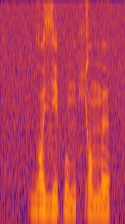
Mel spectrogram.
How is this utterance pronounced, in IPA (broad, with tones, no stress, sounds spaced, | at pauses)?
ɡ ɔ˦˨ zʲ ɛ˦ p u˨ m ç ɔ˦ m ɘ˦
